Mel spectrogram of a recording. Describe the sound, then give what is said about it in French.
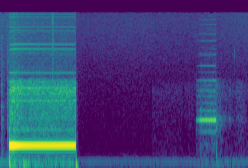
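Ringback tone of an outgoing telephone call: one steady mid-pitched tone lasting about a second, then silence, followed by a shorter, higher beep near the end. “Ah bah déjà ça sonne. C'est mieux qu'hier.”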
